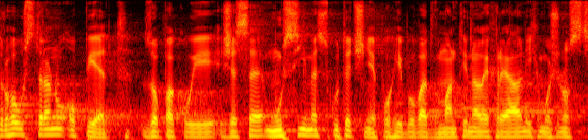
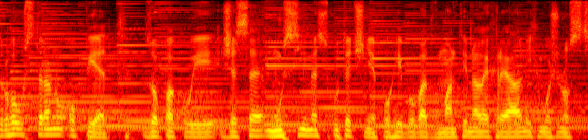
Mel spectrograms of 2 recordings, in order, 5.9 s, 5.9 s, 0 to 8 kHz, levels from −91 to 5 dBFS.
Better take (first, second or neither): first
